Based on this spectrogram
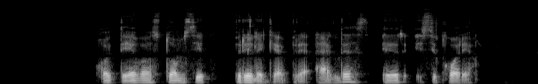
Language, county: Lithuanian, Kaunas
